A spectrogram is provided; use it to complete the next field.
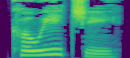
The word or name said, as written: koichi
